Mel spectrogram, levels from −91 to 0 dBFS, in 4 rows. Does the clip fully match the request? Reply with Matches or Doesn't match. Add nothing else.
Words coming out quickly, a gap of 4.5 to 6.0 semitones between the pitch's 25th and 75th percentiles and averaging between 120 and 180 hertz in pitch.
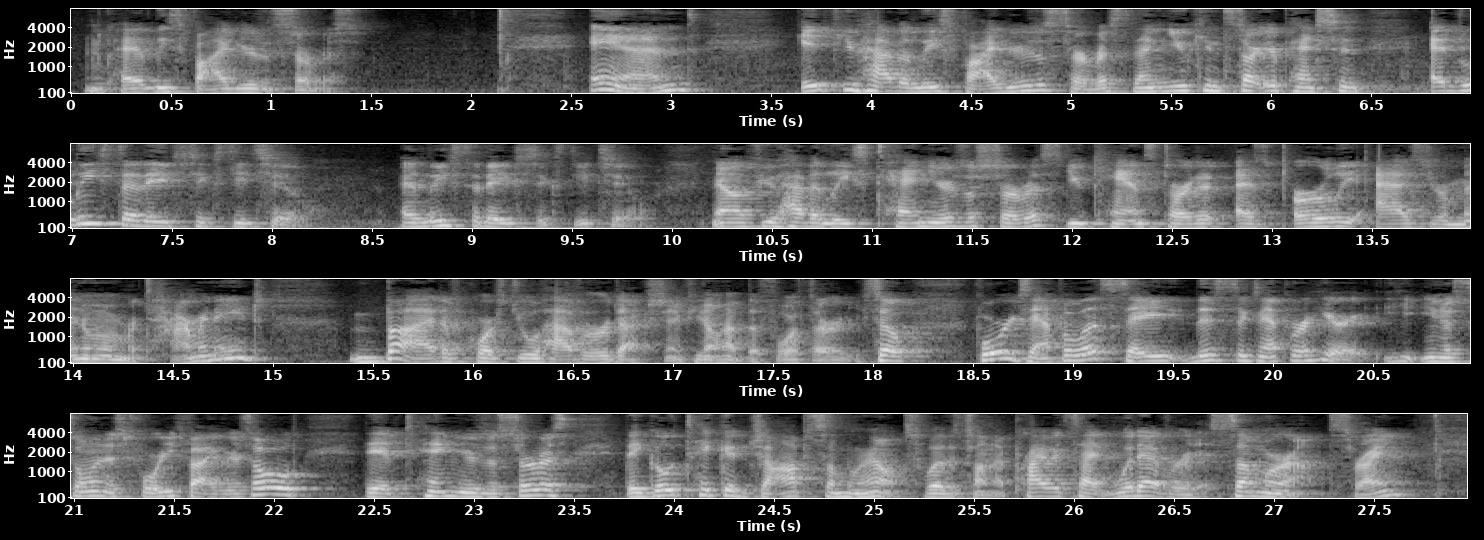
Matches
